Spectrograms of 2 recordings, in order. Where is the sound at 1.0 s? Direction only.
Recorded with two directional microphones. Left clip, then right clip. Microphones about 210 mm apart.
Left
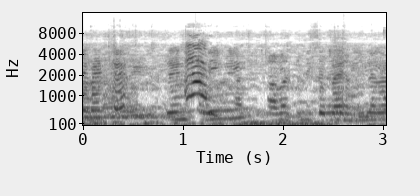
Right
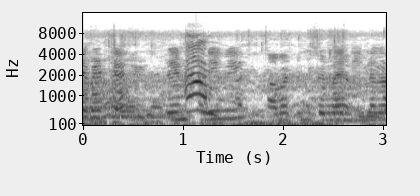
35° left (ahead or behind).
